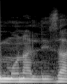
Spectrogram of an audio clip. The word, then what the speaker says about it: Mona Lisa: सही स्पेलिंग यह है कोई इसे मोना लिसा कहता है तो कोई मोना लीजा कहता है लेकिन इटालियन में इसकी करेक्ट प्रनंसीएशन है मोनालीसा इसका मतलब होता है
